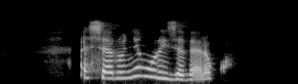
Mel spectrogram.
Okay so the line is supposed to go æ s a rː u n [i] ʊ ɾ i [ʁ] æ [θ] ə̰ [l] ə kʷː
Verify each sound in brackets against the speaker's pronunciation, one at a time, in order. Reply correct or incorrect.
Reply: correct, incorrect, incorrect, incorrect

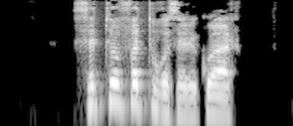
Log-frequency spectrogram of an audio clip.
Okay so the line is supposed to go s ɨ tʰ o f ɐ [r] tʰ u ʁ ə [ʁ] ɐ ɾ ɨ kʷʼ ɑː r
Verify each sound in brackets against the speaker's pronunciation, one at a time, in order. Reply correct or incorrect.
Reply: incorrect, incorrect

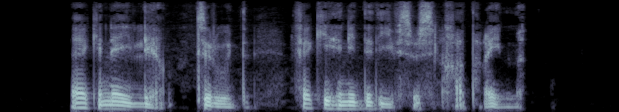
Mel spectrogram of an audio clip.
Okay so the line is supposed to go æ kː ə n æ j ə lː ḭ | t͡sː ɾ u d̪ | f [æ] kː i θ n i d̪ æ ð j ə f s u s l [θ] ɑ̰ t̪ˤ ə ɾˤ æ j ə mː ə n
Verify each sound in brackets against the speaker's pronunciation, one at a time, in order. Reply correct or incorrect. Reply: correct, incorrect

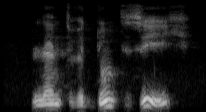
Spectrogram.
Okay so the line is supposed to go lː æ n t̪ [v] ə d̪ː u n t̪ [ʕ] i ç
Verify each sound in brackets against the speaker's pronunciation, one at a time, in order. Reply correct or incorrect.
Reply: correct, incorrect

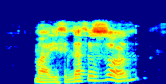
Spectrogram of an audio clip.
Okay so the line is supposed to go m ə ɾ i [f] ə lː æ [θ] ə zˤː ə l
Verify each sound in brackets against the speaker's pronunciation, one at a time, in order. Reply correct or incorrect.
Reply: incorrect, correct

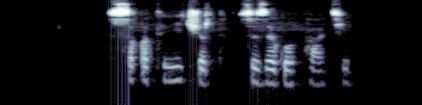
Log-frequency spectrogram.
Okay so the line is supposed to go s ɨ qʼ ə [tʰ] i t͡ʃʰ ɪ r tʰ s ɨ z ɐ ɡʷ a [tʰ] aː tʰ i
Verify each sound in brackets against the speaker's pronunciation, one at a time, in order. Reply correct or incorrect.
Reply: correct, incorrect

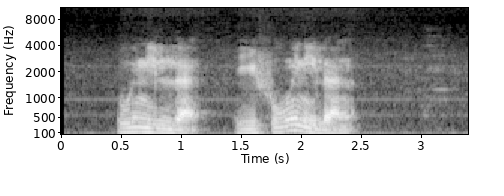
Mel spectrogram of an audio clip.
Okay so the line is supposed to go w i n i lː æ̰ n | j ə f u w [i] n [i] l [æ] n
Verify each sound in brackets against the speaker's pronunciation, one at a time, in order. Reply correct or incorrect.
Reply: correct, correct, correct

